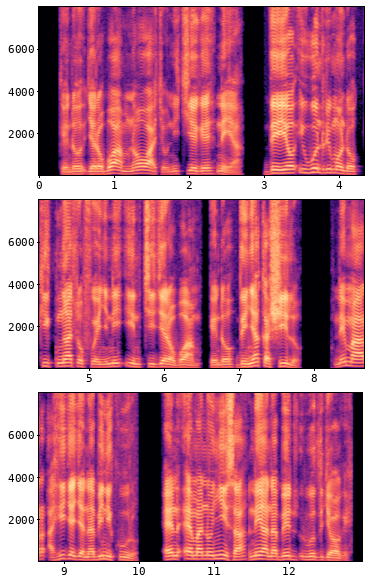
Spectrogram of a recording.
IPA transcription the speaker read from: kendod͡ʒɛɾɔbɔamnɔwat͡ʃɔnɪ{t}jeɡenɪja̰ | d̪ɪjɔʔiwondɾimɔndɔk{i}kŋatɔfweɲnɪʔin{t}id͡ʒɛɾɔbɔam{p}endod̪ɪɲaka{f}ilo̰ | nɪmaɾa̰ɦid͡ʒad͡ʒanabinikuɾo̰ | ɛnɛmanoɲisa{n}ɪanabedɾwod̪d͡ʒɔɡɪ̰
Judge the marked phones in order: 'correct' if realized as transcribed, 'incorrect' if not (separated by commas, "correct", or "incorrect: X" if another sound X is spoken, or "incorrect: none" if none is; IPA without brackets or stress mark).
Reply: incorrect: t͡ʃ, correct, incorrect: t͡ʃ, incorrect: k, incorrect: ʃ, correct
